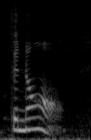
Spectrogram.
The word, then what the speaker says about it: phenol: also want to mention phenol and it is pronounced Fen phenol is what happens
